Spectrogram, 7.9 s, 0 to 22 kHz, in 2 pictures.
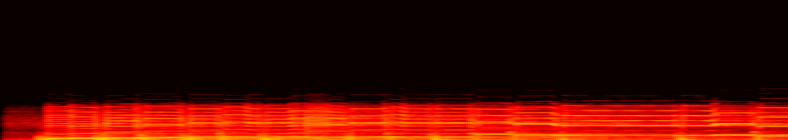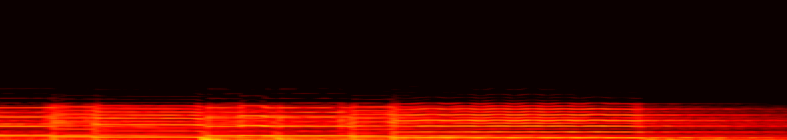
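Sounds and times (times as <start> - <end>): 
electric guitar solo through a JCM900 amplifier: 0.1 - 7.8.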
